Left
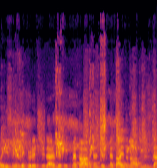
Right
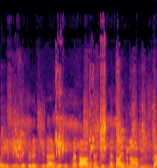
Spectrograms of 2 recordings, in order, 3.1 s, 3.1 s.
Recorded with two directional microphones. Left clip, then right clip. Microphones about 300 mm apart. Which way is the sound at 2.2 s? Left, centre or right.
Right.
